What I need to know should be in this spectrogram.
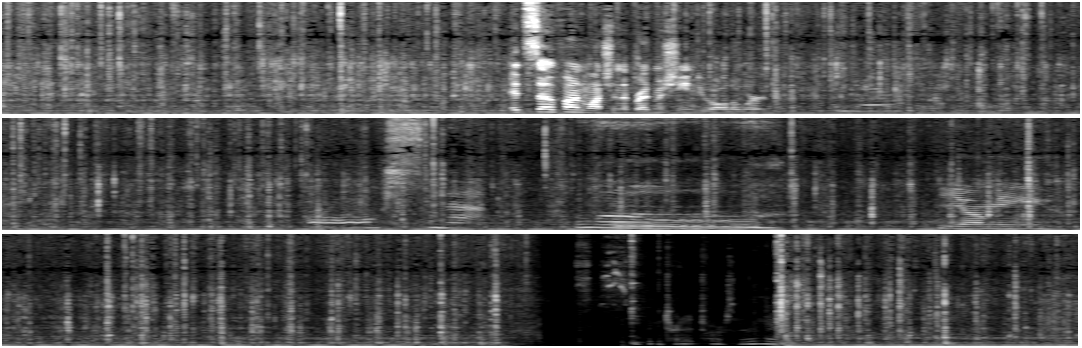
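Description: A bread machine motor hums steadily as it kneads dough.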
